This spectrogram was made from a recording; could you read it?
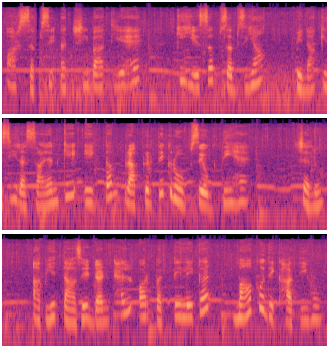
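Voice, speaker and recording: A woman's voice: on the high side, animated, unhurried, music in the background. A woman voicing cheerful, dutiful village women in a cartoon family story. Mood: cheerful, admiring. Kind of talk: Hindi cartoon story voice acting.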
